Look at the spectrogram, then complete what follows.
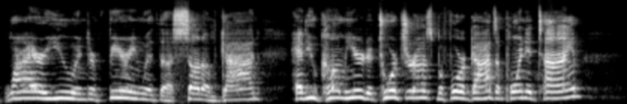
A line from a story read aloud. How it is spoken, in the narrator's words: They began screaming at him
